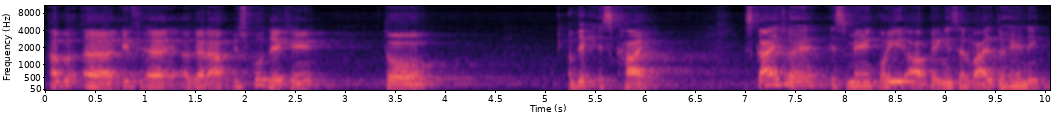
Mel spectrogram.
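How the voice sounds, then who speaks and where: A man teaching an online English class, explaining step by step and asking questions he answers himself, slowing down to stretch out English phrases. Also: a little high. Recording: roomy echo with long reverb, faint noise.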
